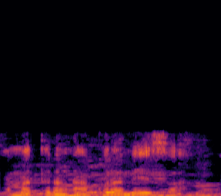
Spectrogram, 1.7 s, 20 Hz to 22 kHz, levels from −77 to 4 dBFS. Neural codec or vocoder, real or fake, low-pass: none; real; 7.2 kHz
